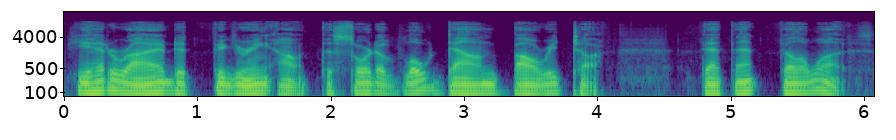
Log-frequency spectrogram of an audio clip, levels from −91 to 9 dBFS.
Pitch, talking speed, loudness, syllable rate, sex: 95 Hz, 170 wpm, -18 LUFS, 5.2 syllables/s, male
